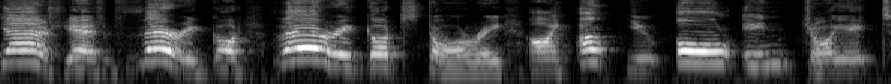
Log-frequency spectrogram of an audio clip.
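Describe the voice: In a put-on character voice that sounds female, the speaker goes very slowly yet with hardly any pauses, her high pitch making very wide swings.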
